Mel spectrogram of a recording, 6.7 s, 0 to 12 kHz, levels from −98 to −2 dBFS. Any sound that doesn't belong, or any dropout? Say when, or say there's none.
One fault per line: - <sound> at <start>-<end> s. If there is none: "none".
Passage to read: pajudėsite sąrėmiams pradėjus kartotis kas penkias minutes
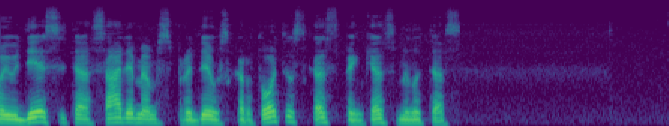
none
